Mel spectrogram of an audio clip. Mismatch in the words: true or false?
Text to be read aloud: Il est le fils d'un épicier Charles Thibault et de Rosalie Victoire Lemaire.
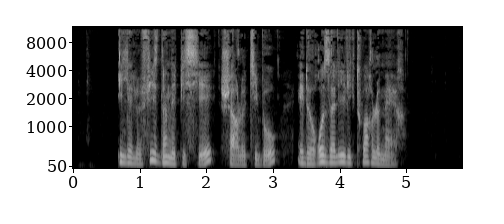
false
